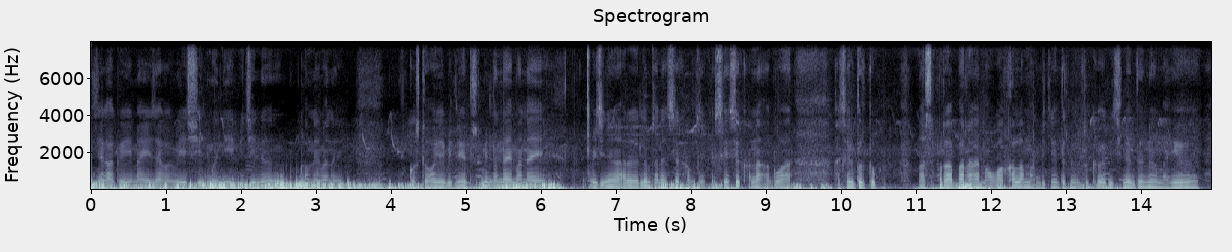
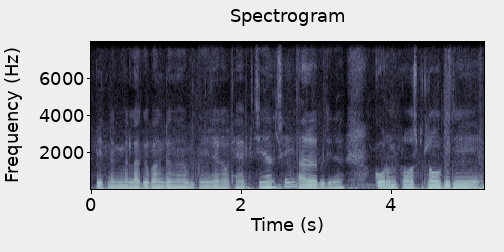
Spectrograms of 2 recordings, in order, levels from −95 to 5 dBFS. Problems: low volume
